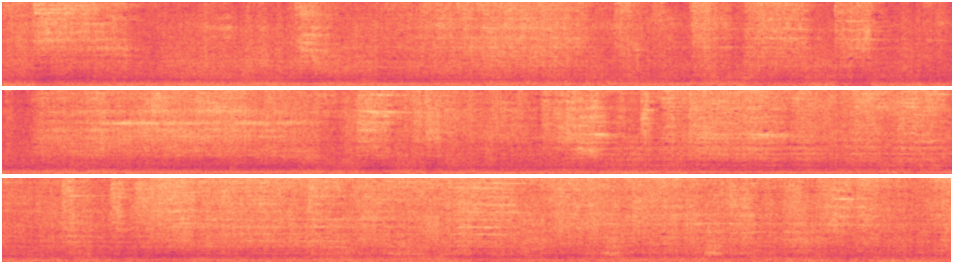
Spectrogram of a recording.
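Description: Enclosed auto rack cars of a freight train rolling past: a steady, loud rumble of steel wheels on the rails.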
